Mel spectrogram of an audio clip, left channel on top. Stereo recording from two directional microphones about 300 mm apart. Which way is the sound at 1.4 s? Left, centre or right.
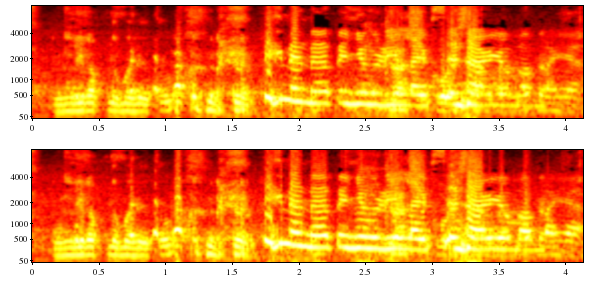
Centre.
